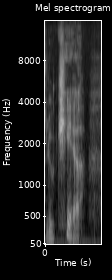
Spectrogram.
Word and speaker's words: Lucia: intimate of her subjects as Lucia, pronounced, of course, in the Italian mode, La Lucia, the wife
